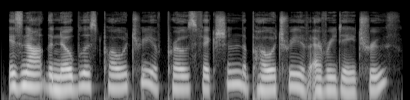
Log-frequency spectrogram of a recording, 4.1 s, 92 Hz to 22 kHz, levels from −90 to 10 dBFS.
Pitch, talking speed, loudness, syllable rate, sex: 180 Hz, 205 wpm, -17 LUFS, 5.4 syllables/s, female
